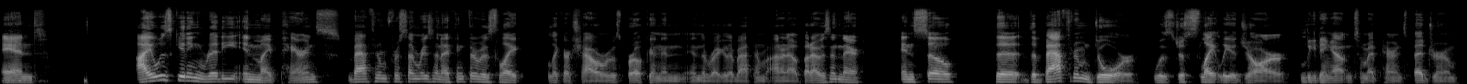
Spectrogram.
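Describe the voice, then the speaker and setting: A man's voice: sits low, lively intonation, fairly quick, pushed and bright. A man telling his own ghost stories casually as a podcast guest, rambling and correcting himself with lots of fillers. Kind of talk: casual storytelling.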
